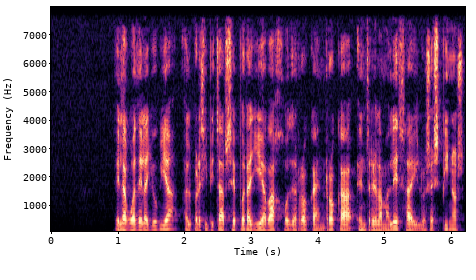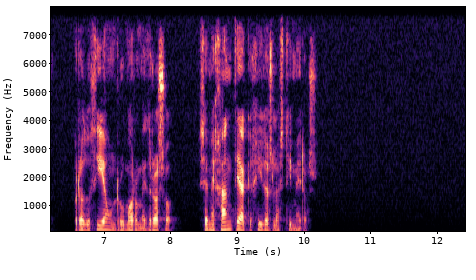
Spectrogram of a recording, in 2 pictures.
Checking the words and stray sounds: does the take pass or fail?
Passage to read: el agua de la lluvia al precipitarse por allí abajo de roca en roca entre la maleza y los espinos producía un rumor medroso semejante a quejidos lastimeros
pass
